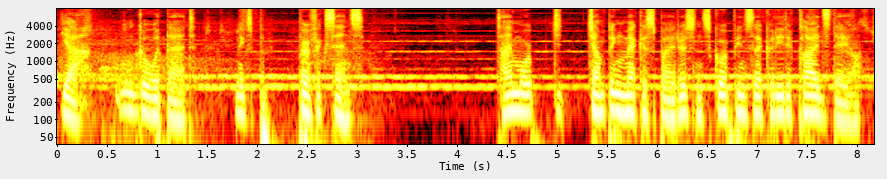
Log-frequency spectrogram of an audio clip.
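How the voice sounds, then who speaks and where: Man voicing a stammering, frightened young Texan woman, pitched up. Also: normal speed, music in the background, natural voice. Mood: sarcastic. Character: frightened, foul-mouthed, sarcastic young Texan woman, shivering.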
